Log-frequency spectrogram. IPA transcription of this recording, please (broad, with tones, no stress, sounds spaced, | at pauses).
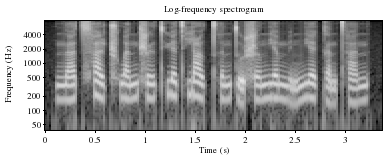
n̪ ä˧˥ t͡sʰ a˥˩ ɪ̯ ʈ͡ʂʰ w a˧˥ n ʂ ɻ̩˧˥ t̪ʰ ɥ ɛ˥˧ t̪ʰ j ɑ˥˩ ʊ̯ t̪ʰ ə˧˥ n t̪ ṵ˨˩ ʂ ɤ˧˥ n̪ j ɛ˥ m y̰˨˩ n n̪ j ɛ˥˩ k a̰˨˩ n t̪ʰ a˧˥ n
